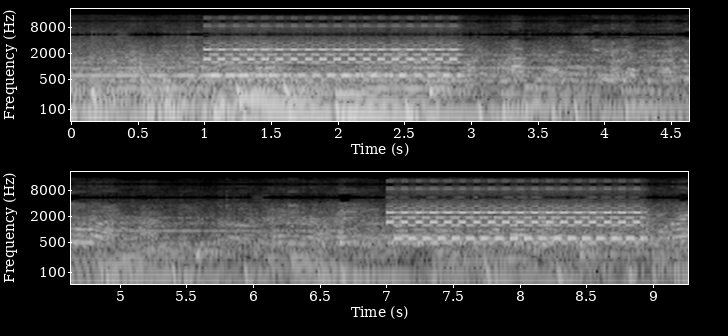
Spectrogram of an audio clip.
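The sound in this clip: A telephone rings in two long bursts of a warbling electronic ring separated by a pause, with people talking throughout underneath.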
